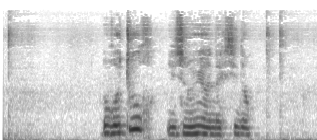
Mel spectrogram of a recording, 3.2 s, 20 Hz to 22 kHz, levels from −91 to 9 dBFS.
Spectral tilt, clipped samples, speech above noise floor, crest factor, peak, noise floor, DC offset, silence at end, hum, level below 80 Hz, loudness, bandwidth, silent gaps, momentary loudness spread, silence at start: -3.5 dB/octave; under 0.1%; 30 dB; 20 dB; -2 dBFS; -50 dBFS; under 0.1%; 0.05 s; none; -54 dBFS; -20 LUFS; 16.5 kHz; none; 18 LU; 0.05 s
